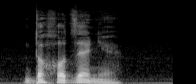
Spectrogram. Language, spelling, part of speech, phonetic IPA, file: Polish, dochodzenie, noun, [ˌdɔxɔˈd͡zɛ̃ɲɛ], Pl-dochodzenie.ogg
